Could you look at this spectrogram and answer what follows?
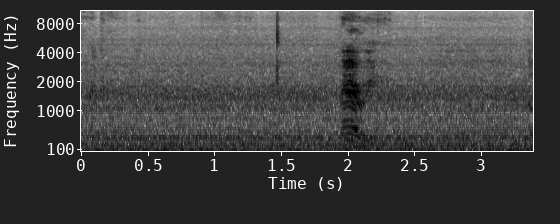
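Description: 2008 Jaguar XJ8, rebuilt title, running while driving: a steady low engine and road rumble under a brief spoken word, with a faint squeak partway through.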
